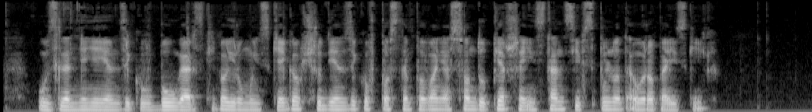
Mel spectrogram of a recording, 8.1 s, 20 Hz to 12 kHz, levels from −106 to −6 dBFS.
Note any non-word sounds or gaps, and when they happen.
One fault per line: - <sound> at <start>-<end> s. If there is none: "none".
none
